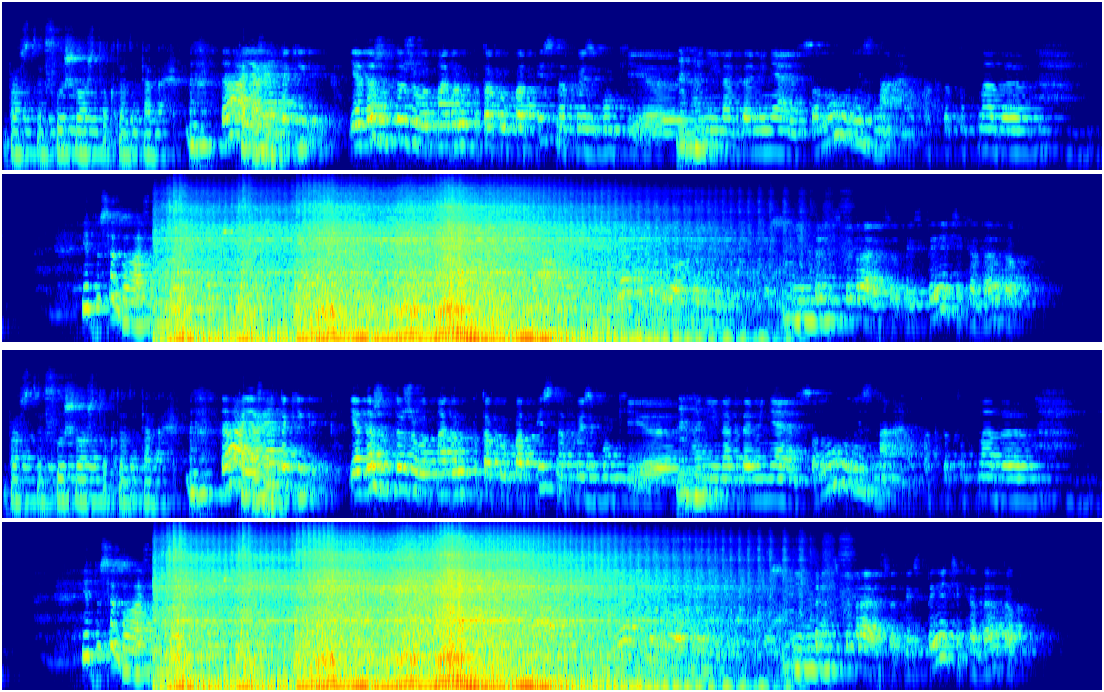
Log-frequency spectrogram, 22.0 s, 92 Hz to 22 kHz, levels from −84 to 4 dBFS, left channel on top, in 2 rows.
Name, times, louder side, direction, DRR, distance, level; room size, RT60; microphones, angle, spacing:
voice 1, 0.1-2.1 2.5-2.7 6.7-7.1 11.5-16.2 16.6-17.4 17.7-18.1 18.8-19.3, equal, ahead, -2 dB, 2.0 m, -41 dB
voice 2, 2.2-3.0 3.5-9.1 9.7-10.7 11.7-12.4 16.3-21.1, right 2 dB, 50° right, 1 dB, 5.3 m, -40 dB
Motorcycle / Engine, 12.5-18.9, right 2 dB, 20° right, 0.6 m, -25 dB
19.0 x 13.5 x 4.7 m, 0.74 s
head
